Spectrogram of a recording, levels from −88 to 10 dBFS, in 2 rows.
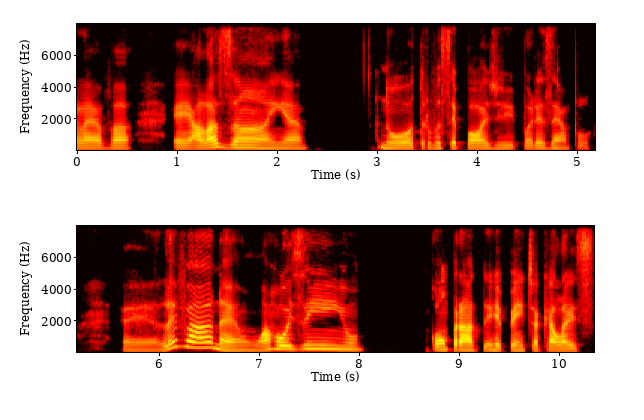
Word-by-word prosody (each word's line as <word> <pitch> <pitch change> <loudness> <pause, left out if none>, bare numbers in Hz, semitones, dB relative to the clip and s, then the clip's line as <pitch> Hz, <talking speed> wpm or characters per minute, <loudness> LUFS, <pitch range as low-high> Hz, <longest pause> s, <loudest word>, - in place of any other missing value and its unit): leva, 165 0 -2 0.4
eh, 165 -1 -2
a 160 +1 +3
lasanha, 180 -4 +1 0.7
no 180 -4 -5
outro 170 0 -3
você 170 -1 -4
pode, 165 -1 -3
por 170 0 -9
exemplo, 160 - -8 0.5
eh, 160 0 -9
levar, 335 - +4
né, 175 - +1
um 170 +1 -8
arrozinho, 225 0 0 0.7
comprar, 190 -2 +5
de 180 - -6
repente, 175 0 -2
aquelas 170 -2 0
175 Hz, 110 wpm, -23 LUFS, 165-200 Hz, 0.7 s, comprar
